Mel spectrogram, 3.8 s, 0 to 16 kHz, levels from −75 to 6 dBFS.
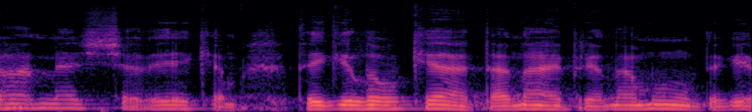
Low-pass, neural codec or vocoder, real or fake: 14.4 kHz; vocoder, 44.1 kHz, 128 mel bands, Pupu-Vocoder; fake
